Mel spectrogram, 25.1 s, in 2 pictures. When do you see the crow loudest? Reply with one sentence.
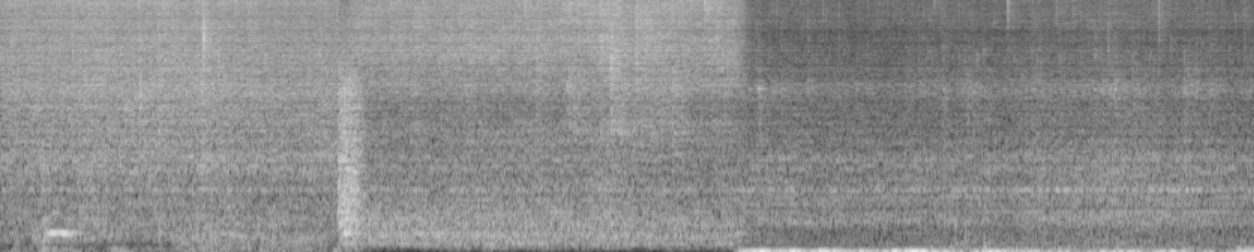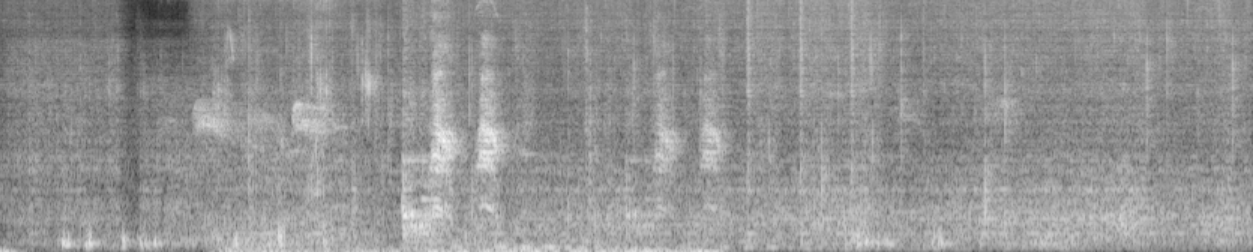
The volume of the crow peaks at 17 seconds.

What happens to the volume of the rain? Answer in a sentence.
The loudness of the rain goes down, then up.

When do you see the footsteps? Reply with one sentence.
The footsteps can be heard from 14.8 to 21.9 s.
